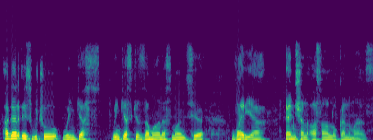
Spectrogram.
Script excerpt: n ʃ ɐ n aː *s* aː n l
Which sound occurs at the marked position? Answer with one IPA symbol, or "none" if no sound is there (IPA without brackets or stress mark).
s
